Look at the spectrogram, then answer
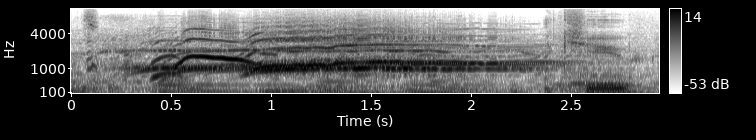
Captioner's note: yelling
